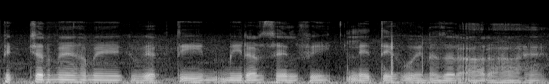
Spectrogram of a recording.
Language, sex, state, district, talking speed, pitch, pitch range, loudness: Hindi, female, Rajasthan, Jaipur, 130 wpm, 95 Hz, 90-100 Hz, -19 LUFS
